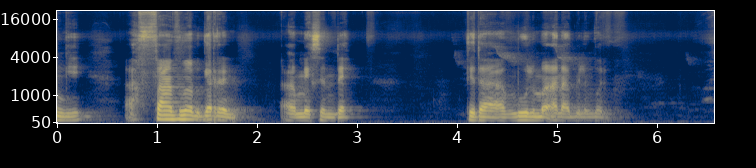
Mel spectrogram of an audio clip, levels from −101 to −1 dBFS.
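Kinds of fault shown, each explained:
No technical faults are audible anywhere in the speech recording.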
